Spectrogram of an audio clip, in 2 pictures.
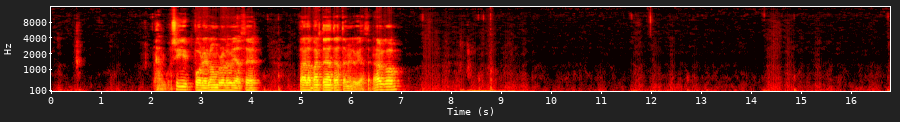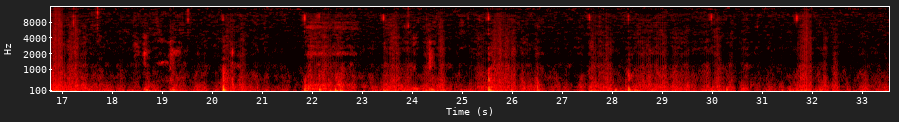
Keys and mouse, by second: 3.9 f, 4.3 click, 8.2 f, 8.6 click, 12.7-17.3 drag, 17.3-20.3 middle drag, 20.3-23.7 drag, 23.7-25.5 middle drag, 25.5-27.7 drag, 27.7-28.3 middle drag, 28.3-33.5 drag.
